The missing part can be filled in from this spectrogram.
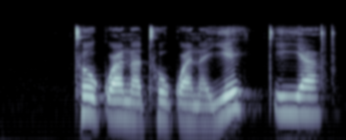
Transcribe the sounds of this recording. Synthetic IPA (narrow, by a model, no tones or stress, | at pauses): tʰɔkʼwanatʰɔkʼwanajekʼɪja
